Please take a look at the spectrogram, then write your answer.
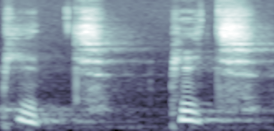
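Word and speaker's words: пить: So when we have the verb to drink, pit, pit, that's a soft one, not brut, but pit.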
